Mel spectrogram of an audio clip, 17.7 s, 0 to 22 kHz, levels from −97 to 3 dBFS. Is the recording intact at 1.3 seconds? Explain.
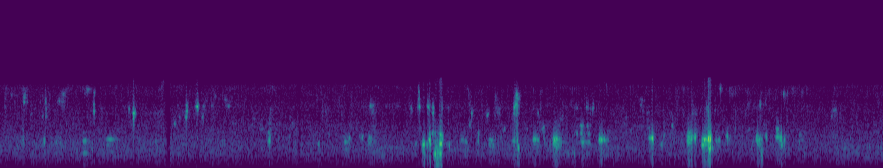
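No. At 1.3 s, as across the whole clip, the speech carries G.729 codec damage. The codec rebuilds each 10 ms frame from a vocal tract filter, a pitch predictor and a few coded pulses rather than the actual waveform, which fits an 8 kbit/s G.729A stream. The result is plainly audible: a slightly rough, synthetic texture, with the sound confined to the telephone band of about 200 Hz to 3.4 kHz and nothing above it.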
